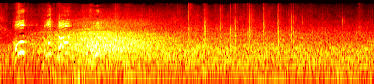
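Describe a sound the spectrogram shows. A large crowd roars and cheers in a big echoing hall, then the roar slowly fades.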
